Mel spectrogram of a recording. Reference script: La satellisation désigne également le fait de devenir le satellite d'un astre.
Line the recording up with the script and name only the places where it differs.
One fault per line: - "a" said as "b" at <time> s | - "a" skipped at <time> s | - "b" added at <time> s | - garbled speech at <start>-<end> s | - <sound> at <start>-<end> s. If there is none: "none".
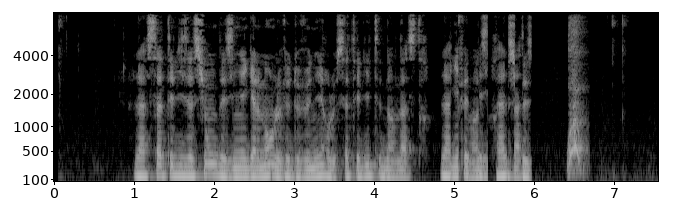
- "fait" skipped at 2.9 s
- garbled speech at 4.8-6.0 s
- bark at 6.4-6.7 s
